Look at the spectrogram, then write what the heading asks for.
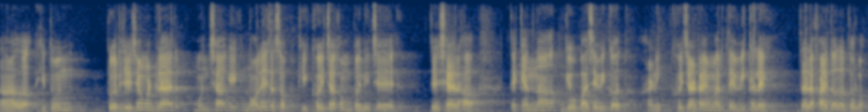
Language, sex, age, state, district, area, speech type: Goan Konkani, male, 18-30, Goa, Bardez, rural, spontaneous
